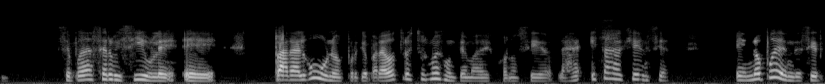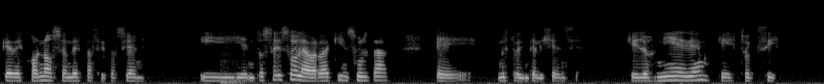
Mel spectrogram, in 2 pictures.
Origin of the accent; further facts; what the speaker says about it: Mendoza, Argentina; Yo soy del Este.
